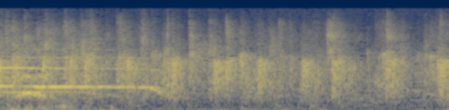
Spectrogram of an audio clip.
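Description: A crowd applauds steadily, many hands clapping in a dense, continuous patter that stays loud throughout with slight swells, and a brief high whistle-like tone rings out at the start.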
